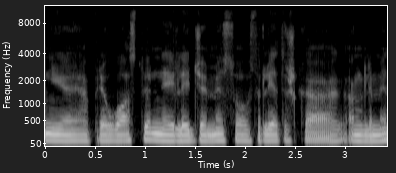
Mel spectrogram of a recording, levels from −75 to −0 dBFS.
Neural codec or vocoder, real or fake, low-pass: vocoder, 48 kHz, 128 mel bands, Vocos; fake; 10.8 kHz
